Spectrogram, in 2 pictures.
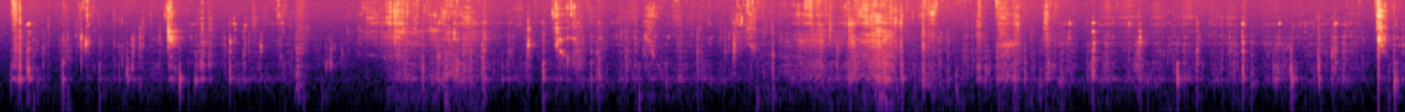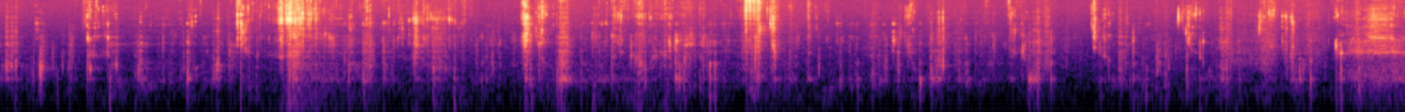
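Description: Close-miked eating of sauced chicken wings: wet chewing, lip smacks and crunchy bites, with sticky sounds as the meat is pulled from the bone. The sounds come irregularly, with a few louder crunches.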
